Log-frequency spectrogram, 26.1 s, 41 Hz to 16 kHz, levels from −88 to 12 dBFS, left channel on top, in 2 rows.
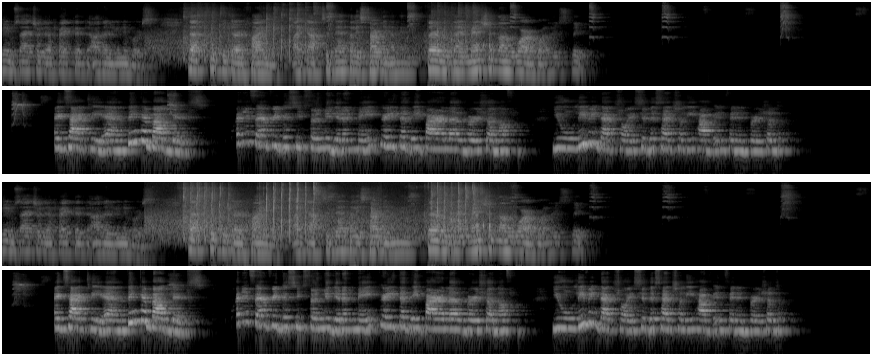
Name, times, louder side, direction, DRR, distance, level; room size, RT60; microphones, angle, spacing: voice 1, 0.0-6.1 6.4-8.7, left 1 dB, 25° left, -1 dB, 1.5 m, -42 dB
Bird, 2.1-7.7, right 9 dB, 80° right, 0.4 m, -42 dB
sound 1, 4.9-5.0 6.1-6.3 7.6-7.8 8.8-9.0 9.9-10.1 11.7-11.9 13.2-13.4 15.5-15.7, left 5 dB, 90° left, 1.1 m, -49 dB
voice 2, 13.8-16.0 16.5-20.6 21.3-24.7, right 3 dB, 45° right, 2 dB, 0.9 m, -36 dB
11.5 x 4.8 x 3.1 m, 0.65 s
head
